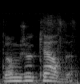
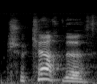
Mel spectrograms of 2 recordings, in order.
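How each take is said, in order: First: Said in the usual way. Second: Put-on joking German accent, a touch louder; lightly hammed German accent; mock German accent. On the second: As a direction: say it like a playful German. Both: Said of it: "J'ai pris l'accent allemand".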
